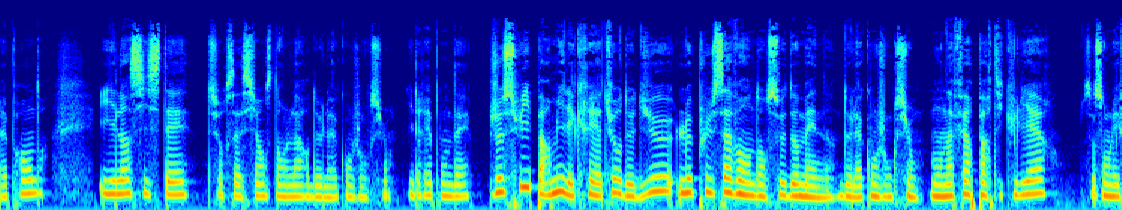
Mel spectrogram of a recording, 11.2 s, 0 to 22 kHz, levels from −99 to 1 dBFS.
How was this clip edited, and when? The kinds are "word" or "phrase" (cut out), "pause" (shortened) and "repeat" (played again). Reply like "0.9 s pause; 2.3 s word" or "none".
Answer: 4.0 s pause; 4.8 s pause; 9.2 s pause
